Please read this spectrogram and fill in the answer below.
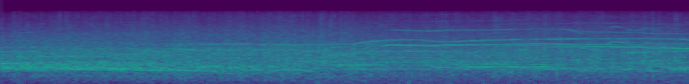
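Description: Studio audience applauding, loud and steady, with high-pitched cries rising over the clapping from about halfway through.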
